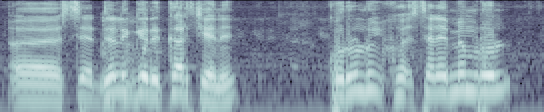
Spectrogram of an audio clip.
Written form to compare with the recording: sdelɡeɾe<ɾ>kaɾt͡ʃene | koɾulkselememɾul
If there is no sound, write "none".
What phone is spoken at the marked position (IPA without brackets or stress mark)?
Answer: none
